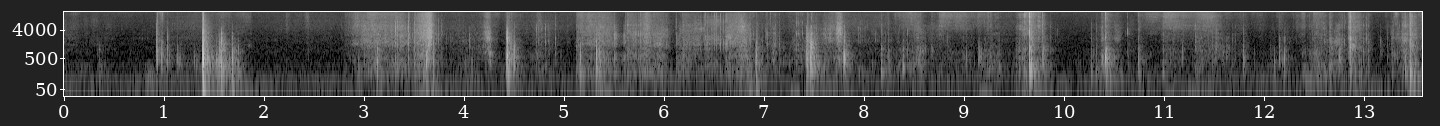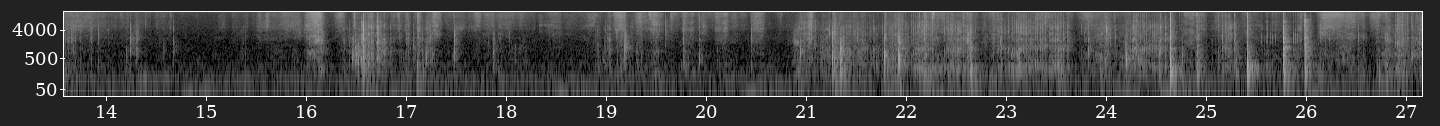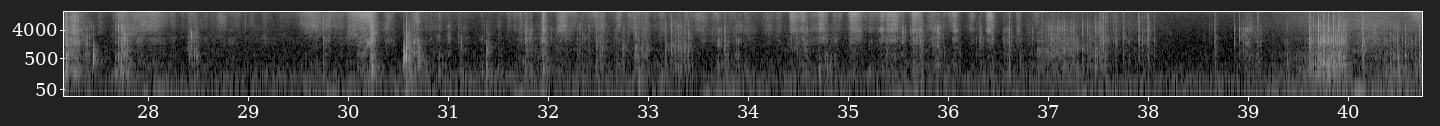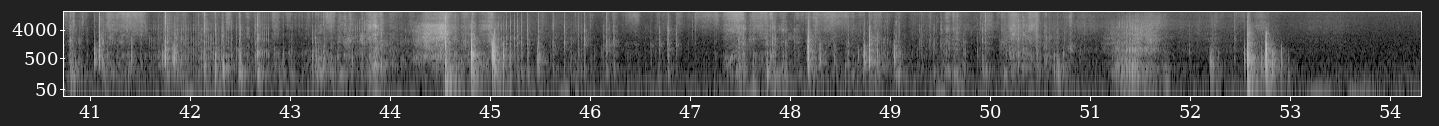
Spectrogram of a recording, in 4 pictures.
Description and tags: Putting trekking boots on/off on linoleum. Recorded with a ZOOM H2 in a basement of a house, normalized with Audacity.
